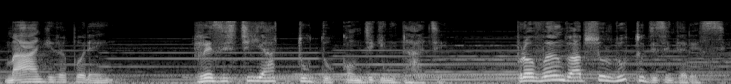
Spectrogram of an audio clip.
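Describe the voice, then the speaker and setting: An actor serving as a formal storyteller, narrating a dramatised audiobook. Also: male voice, lowish voice, big pitch swings, takes it slowly. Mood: measured. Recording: dull lo-fi audio with music. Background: music.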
